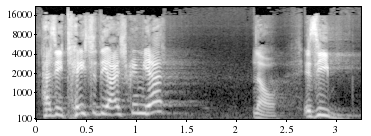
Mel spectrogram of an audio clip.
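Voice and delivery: ordinary talk, nothing marked

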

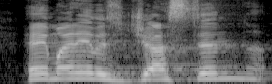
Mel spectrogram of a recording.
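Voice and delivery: ordinary talk

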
